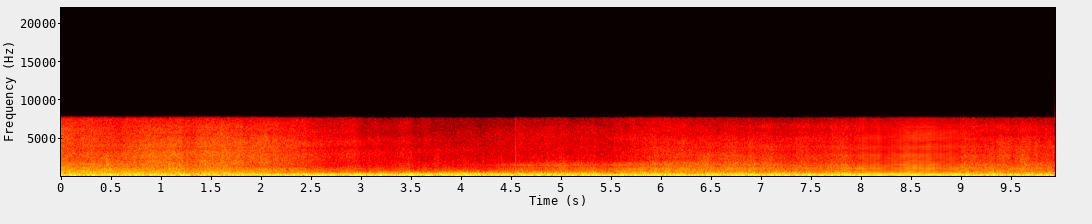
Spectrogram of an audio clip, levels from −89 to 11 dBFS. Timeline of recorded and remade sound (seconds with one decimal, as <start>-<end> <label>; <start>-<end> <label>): 0.0-8.0 recorded; 8.0-9.0 remade; 9.0-9.9 recorded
